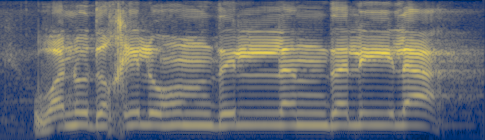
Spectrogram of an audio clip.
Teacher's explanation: ذال کے ساتھ پڑھیں گے, دونوں دانتوں کو کھول کے درمیان میں زبان رکھ کے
